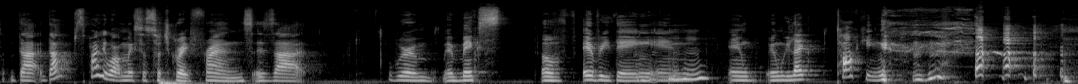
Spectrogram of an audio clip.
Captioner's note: laughter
